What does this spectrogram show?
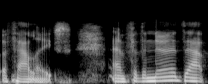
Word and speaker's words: phthalates: a pesky little endocrine disruptive chemical called a FAL eight and for the nerds out there who are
